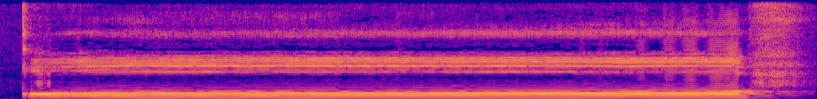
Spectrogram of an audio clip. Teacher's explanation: یہ ہمارے پاس قاف مستعلیہ ہے اور مد بھی ہے، ہم نے موٹا بھی پڑھا اور کھینچا بھی ہے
